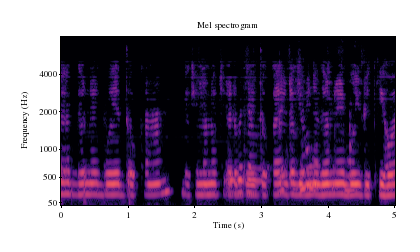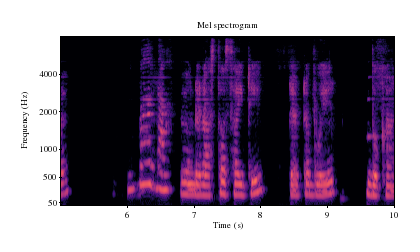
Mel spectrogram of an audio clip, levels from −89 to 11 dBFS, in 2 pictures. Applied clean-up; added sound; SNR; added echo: neural mask model DeepFilterNet 3.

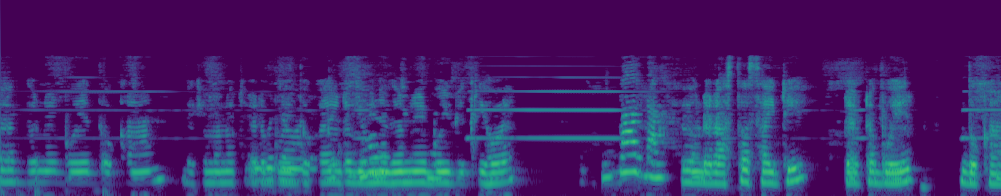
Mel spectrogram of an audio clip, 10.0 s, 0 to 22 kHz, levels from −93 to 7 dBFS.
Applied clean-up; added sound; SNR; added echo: classical method WPE with log-MMSE.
